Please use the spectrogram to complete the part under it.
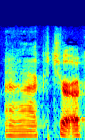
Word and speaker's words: Actura: It's Actura. Did I say that correctly? – Yeah. Well done. Nice. – Thank you. – No one does that. – I'm all phonetics, Kim. Actura.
